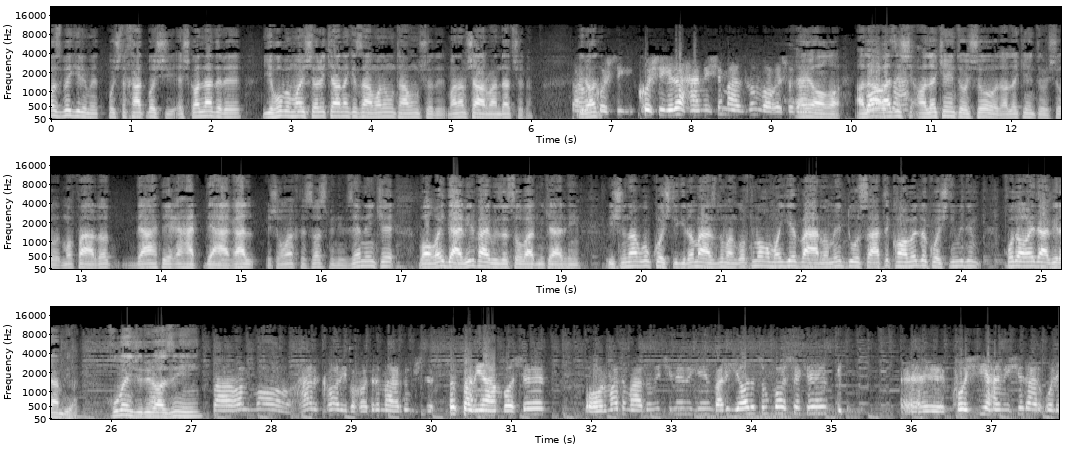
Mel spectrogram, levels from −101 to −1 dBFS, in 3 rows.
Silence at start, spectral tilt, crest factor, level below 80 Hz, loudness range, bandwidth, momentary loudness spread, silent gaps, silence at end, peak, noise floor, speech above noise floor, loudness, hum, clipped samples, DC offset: 0 s; -5.5 dB/octave; 14 dB; -44 dBFS; 3 LU; 11.5 kHz; 12 LU; none; 0 s; 0 dBFS; -35 dBFS; 21 dB; -14 LUFS; none; under 0.1%; under 0.1%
